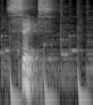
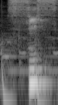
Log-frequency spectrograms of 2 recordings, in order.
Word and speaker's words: six: ne se prononce pas sex donc ce n'est pas six comme en français ce n'est pas non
